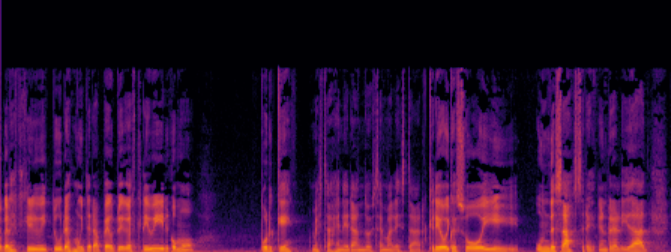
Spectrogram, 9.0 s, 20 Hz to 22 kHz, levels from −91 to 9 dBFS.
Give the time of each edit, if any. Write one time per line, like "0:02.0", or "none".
0:06.0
